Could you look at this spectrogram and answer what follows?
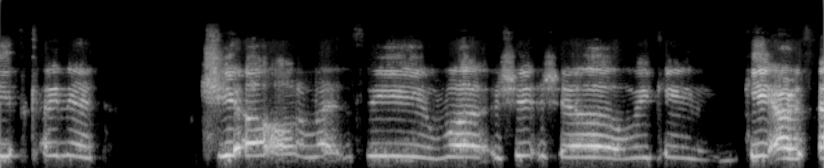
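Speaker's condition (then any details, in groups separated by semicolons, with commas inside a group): Cerebral palsy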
